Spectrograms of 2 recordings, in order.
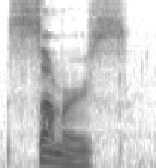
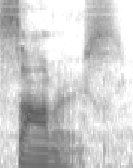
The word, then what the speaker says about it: Sommers: So my last name is Summers with an O. Mike would pronounce it Sommers.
